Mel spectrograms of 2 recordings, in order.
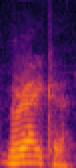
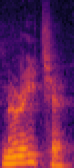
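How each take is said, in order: First: The name is said in its plain, formal form. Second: The name is said in a softer, affectionate form. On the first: This is simply the person's name. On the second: The speaker feels close to the person.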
